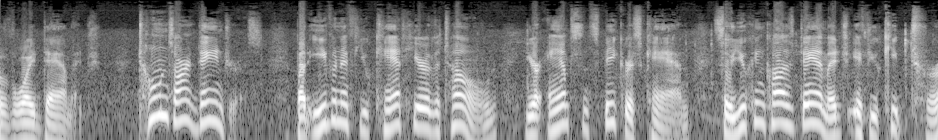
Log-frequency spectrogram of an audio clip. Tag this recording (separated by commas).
Speech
